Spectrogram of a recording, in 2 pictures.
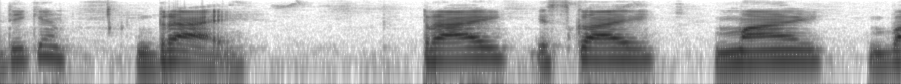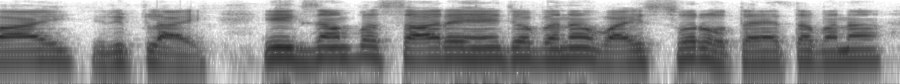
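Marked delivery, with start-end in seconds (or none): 0.7-5.5 slow list, each word ending in a long eye; model words. Shown as a demonstration. Teacher lists example words for students, word by word. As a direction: say each word alone, stressing the eye sound. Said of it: "ई है जो इसके साथ में है".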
